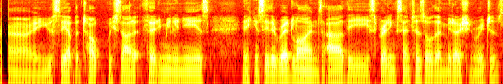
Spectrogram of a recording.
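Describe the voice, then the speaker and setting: Here a man speaks with an Australian accent at a fairly low pitch and a moderate pace. His tone is dark and mellow, his intonation flat and monotone, against a quiet background. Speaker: geology educator. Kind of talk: lecture. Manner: halting, many fillers.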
